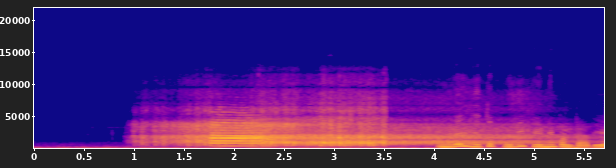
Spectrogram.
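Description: A train crashes into a car with a loud metallic crunch.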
